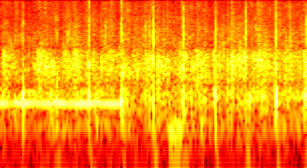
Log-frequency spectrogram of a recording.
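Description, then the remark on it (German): An audience applauds teachers steadily, a dense wash of many hands clapping with a few sharper individual claps standing out, and a faint voice and a brief tone murmur underneath. “Wir haben hier viele Lehrer, gibt einen Lehrer mal einen Applaus.”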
